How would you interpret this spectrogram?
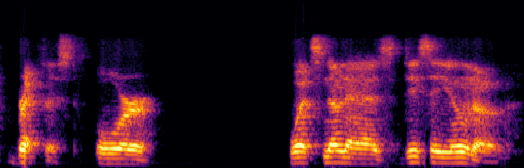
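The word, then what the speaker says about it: desayuno: uh normal's day's breakfast or what's known as disa uno it's spelled d-s-a-y-u-n-o this typically uh consists of a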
